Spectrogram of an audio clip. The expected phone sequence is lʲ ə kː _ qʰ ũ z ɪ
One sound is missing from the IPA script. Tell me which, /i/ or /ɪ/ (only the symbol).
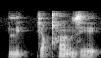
ɪ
